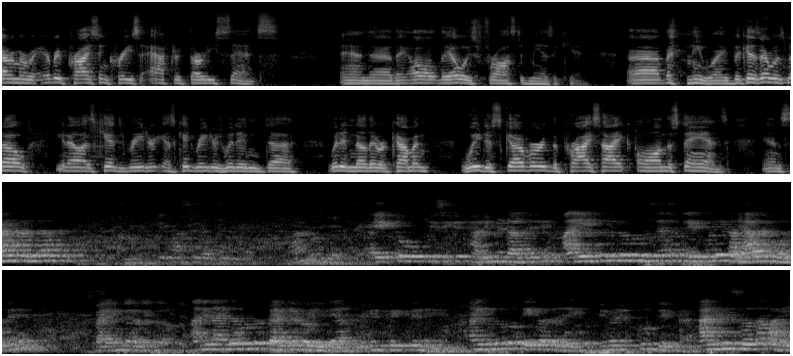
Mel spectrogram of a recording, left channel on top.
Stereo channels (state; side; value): different; both; correlation 0.00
